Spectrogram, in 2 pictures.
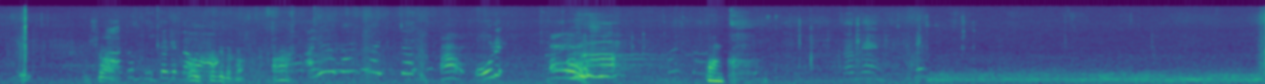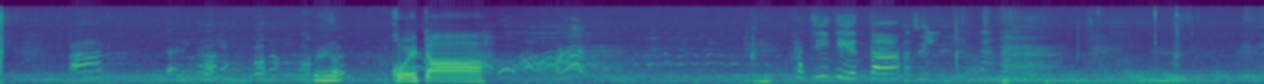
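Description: A young woman talks and exclaims with animation nearby.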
